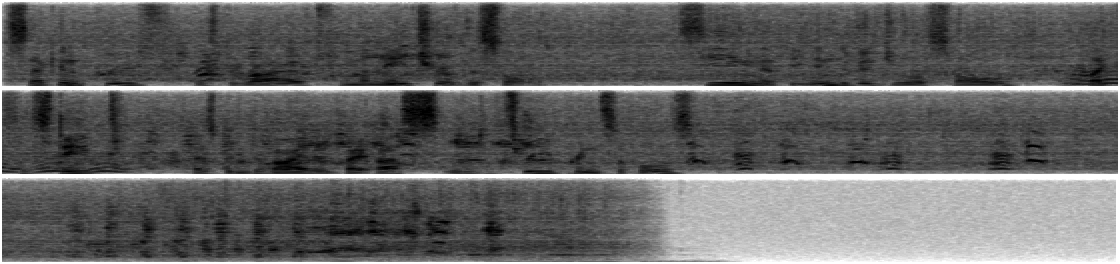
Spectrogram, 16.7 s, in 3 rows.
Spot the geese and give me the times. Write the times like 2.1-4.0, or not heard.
0.5-2.1, 5.9-8.4, 11.4-13.7.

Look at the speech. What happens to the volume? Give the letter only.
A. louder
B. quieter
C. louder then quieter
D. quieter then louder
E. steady
E.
